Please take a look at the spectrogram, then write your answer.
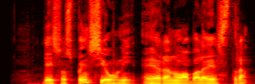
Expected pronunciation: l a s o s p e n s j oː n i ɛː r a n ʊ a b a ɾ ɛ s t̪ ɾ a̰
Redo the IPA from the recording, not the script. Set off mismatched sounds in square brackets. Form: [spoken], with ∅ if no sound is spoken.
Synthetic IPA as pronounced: l [e] s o s p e n s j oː n i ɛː [ɾ] a n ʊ a b a [l] ɛ s t̪ ɾ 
